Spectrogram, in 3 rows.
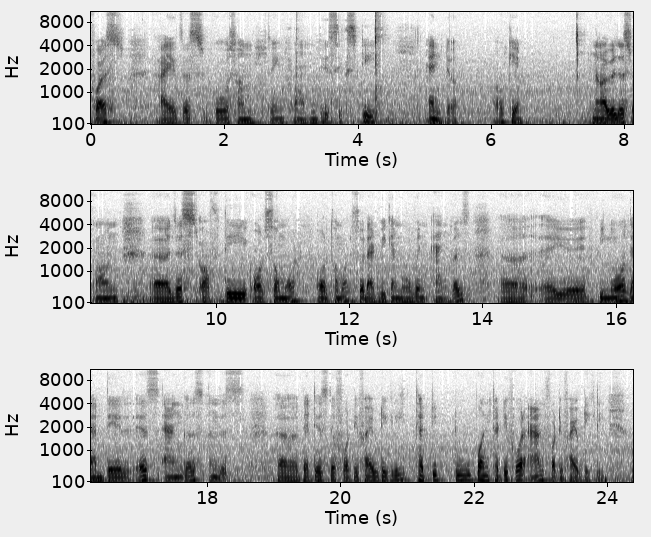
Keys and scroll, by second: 4.3-5.0 typing.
